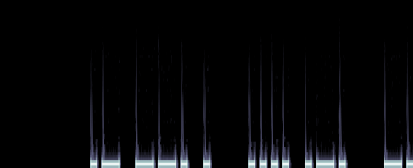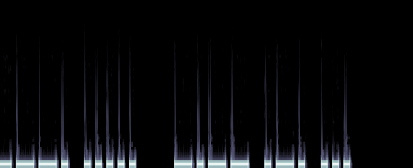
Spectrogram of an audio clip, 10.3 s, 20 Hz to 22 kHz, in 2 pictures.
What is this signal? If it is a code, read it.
Morse code, heard as a keyed tone, about 17 wpm, 700 Hz. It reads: AGE HR 95 YRS
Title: Practice QSO - Exchange 3 - More Info - 17wpm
